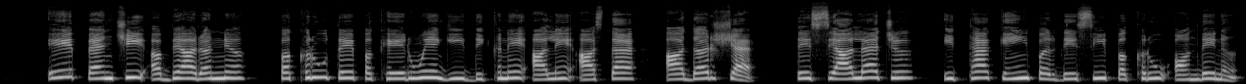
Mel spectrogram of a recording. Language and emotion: Dogri, neutral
